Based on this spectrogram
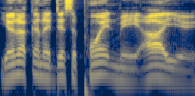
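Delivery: put-on creepy voice. Retelling a creepy movie line: creepy Angus Macfadyen imitation. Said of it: "the creepy thing that Angus McFadden says".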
